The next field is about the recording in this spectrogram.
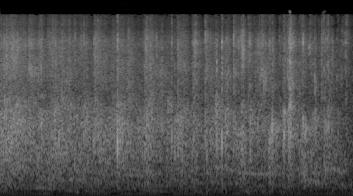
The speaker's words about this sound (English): Give the Lord a big hand. Hallelujah.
